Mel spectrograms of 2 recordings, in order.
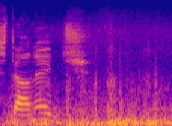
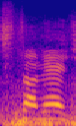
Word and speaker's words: Stanage Edge: Well, it's pronounced Stan Edge. or the Stan Edge ED DG.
